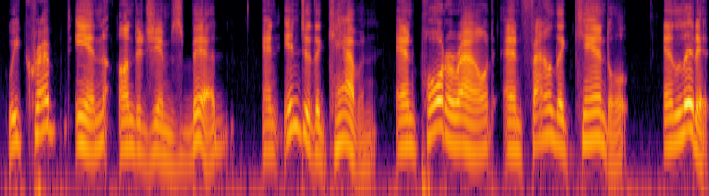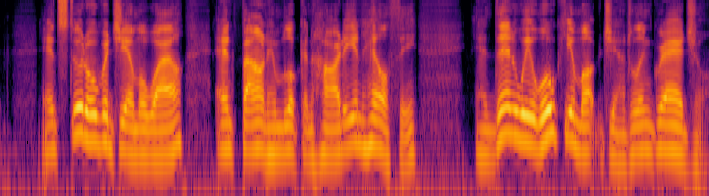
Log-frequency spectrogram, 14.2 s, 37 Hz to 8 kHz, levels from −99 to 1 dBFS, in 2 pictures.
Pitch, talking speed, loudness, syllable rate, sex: 140 Hz, 175 wpm, -20 LUFS, 4.8 syllables/s, male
